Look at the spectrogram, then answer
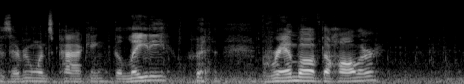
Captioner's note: laughs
